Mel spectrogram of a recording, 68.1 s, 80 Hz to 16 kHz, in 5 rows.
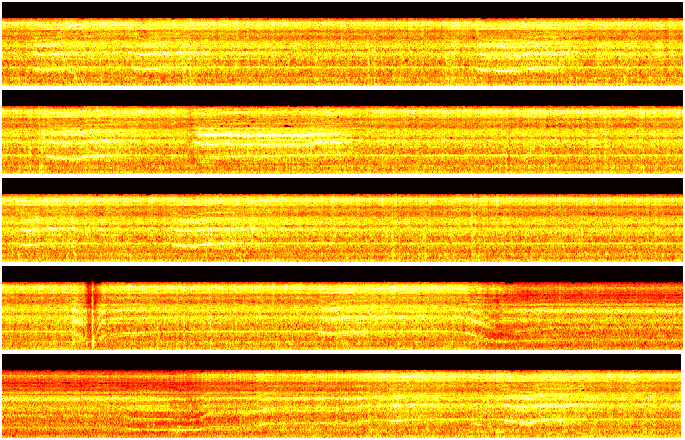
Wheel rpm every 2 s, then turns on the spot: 230, 230, 230, 230, 230, 230, 230, 230, 220, 220, 230, 230, 230, 230, 230, 230, 230, 230, 230, 230, 200, 190, 230, 230, 230, 130, 110, 110, 120, 170, 210, 230, 230, 230.
none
